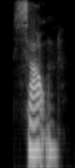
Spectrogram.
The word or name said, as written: savn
